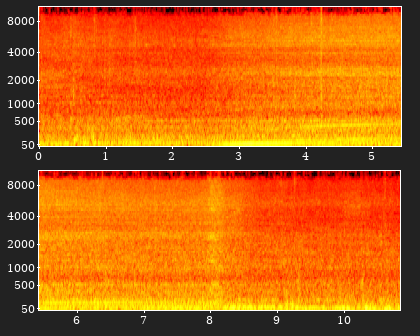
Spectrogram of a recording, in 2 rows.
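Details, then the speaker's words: 1975 Lincoln V8 after rebuild and exhaust manifold gasket replacement, on a test drive: a deep, even rumble that pulls smoothly as revs rise, with no clacking under road noise. Normal running; the accelerator sticks slightly and transmission fluid is possibly low. "I am so thrilled this thing it is so smooth running it was rough before thrilled it runs awesome sounds good as far as it doesn't have that clanking or clacking exhaust manifold gasket that was awful"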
